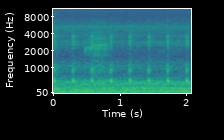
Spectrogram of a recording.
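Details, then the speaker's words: Electronic gas leak detector on 1956 natural gas boiler, in operation past the gas valves: quick even ticks about three or four a second over steady hiss, beeps elevated near fittings, indicating possible leak; next checked with micro-bubble solution. "OK so you can hear the beeps and you can see they have elevated in that area. So we are going to go to the next step and check that out."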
